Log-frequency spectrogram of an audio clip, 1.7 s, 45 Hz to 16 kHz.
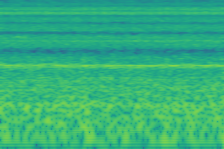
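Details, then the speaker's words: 2011 Chevrolet 2500 HD 6.0 gasoline V8 after repair for lifter tap: cranks normally, smooth even idle with no tapping or ticking, oil pressure 40 rising to about 60 with throttle; owner calls it fixed. "cranking pretty normal I think runs pretty good I got oil pressure looks pretty normal it's going from 40 on up to you know 60 or so and I give it gas"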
